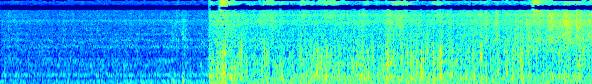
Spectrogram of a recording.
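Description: Indian Railways express train running at speed, heard from an open coach door. A low running rumble at first, then about two and a half seconds in it jumps suddenly to a loud rush of wind on the microphone over the noise of the coaches' wheels on the rails.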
